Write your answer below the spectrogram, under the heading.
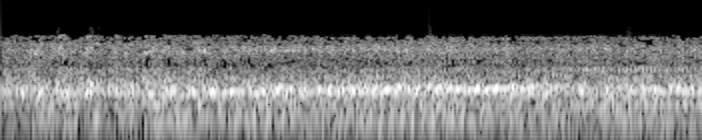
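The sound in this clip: A small aircraft's engine is pushed to full power on a runway while the brake pedal is held before takeoff. The loud, steady droning hum stays level throughout, with no voices.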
